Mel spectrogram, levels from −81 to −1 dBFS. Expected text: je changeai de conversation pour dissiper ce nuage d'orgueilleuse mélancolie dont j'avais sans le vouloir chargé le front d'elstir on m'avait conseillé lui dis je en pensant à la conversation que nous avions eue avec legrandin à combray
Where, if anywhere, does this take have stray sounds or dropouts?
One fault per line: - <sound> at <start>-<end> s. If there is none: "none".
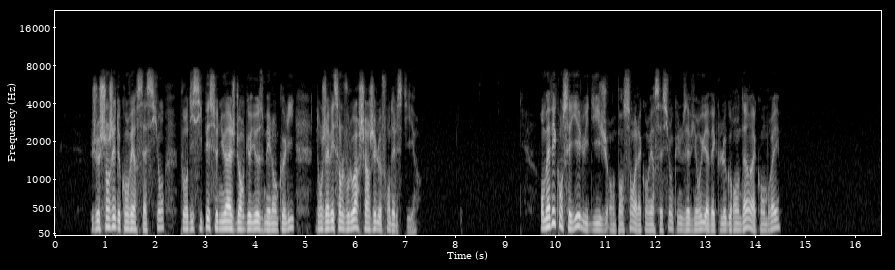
none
